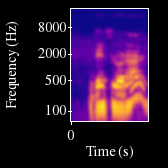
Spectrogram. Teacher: Bien, de florar ya sabemos el significado de esa palabra, la resalté acá en azul porque eh hay una epéntesis, perdón, una epéntesis, no, una síncopa del fricativo alveolar sordo acá, porque sería desflorar. Acá se pierde la s.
